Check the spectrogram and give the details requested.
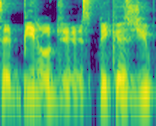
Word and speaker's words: Betelgeuse: So, but it's spelled with that Betelgeuse, but it's still pronounced Beetlejuice.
